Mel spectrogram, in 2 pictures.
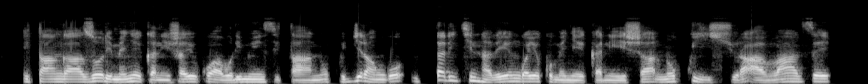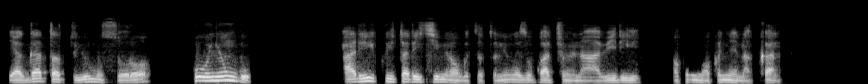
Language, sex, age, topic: Kinyarwanda, male, 18-24, government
